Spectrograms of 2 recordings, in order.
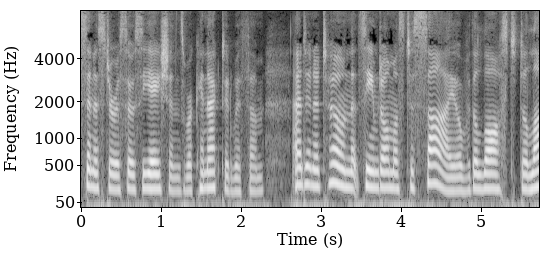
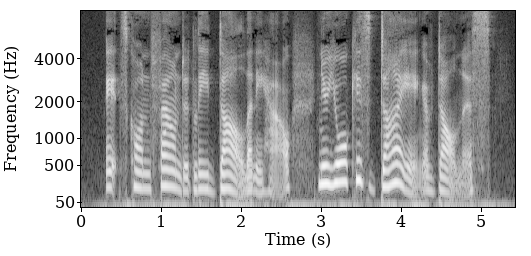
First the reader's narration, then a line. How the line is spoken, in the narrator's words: Beaufort grumbled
